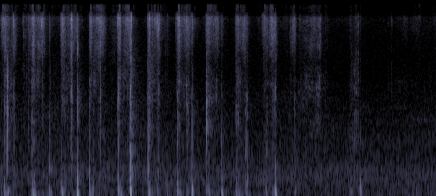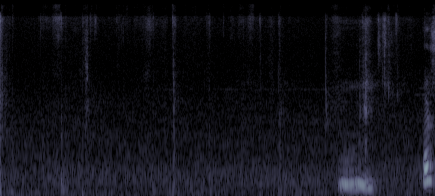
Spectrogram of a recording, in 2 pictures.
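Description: Tarot cards shuffled by hand in a rapid riffling burst of crisp flicks for about four seconds, followed by quieter handling and a brief low thump near the end.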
